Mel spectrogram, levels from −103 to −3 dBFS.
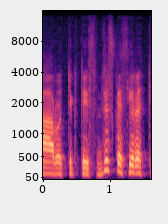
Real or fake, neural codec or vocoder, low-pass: fake; vocoder, 44.1 kHz, 128 mel bands, Pupu-Vocoder; 14.4 kHz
